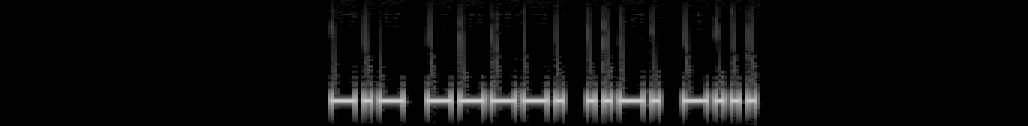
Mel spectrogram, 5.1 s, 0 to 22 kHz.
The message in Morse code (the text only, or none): K9FB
